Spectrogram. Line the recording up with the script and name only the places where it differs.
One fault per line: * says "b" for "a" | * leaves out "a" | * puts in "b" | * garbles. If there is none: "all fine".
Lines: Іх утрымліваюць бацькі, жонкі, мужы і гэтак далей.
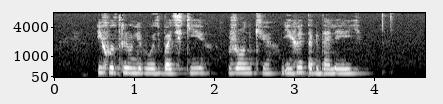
* leaves out "мужы"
